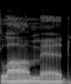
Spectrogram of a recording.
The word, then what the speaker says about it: lamed: The Hebrew letter lamed, pronounced lamed, means ox goad, so that it suggests the idea of control, prodding the ox.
